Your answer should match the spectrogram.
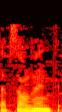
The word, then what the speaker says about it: absolvent: Ispravno je reći samo asistent, dirigent, absolvent, element. Ovako akcentovanje rezultat je pravila da posljednji slog u reči ne može biti naglašen.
